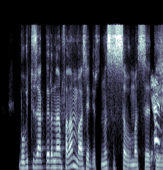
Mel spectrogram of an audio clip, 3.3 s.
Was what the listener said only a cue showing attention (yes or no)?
no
